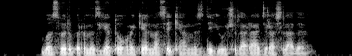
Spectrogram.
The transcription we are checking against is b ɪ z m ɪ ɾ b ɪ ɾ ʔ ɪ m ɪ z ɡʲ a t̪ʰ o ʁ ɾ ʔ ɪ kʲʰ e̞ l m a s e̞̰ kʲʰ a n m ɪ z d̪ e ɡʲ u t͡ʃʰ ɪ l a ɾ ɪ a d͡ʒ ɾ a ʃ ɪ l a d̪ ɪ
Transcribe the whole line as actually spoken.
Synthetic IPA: b ɪ z b ɪ ɾ b ɪ ɾ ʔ ɪ m ɪ z ɡʲ a t̪ʰ o ʁ ɾ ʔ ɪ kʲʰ e̞ l m a s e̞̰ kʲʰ a n m ɪ z d̪ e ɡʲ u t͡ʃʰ ɪ l a ɾ ɪ a d͡ʒ ɾ a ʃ ɪ l a d̪ ɪ

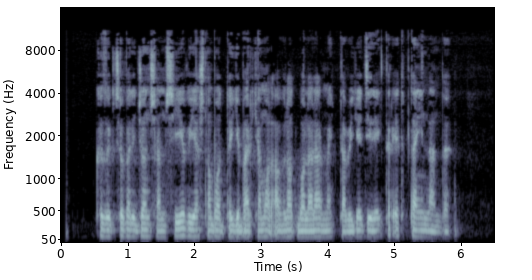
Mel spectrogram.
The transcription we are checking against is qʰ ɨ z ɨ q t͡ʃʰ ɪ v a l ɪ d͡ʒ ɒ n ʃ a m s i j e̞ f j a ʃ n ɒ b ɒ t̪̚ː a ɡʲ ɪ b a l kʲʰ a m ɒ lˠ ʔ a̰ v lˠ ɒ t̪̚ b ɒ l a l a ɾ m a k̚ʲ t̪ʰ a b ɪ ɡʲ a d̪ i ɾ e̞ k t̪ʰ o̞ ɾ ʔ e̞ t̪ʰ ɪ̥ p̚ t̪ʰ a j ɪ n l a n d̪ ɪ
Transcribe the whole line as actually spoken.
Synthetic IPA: qʰ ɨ z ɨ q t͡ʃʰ ɪ v a l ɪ d͡ʒ ɒ n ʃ a m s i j e̞ f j a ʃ n ɒ b ɒ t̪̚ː a ɡʲ ɪ b a ɾ kʲʰ a m ɒ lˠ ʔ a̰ v lˠ ɒ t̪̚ b ɒ l a l a ɾ m a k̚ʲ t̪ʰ a b ɪ ɡʲ a d̪ i ɾ e̞ k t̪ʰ o̞ ɾ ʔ e̞ t̪ʰ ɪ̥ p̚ t̪ʰ a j ɪ n l a n d̪ ɪ

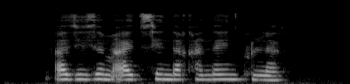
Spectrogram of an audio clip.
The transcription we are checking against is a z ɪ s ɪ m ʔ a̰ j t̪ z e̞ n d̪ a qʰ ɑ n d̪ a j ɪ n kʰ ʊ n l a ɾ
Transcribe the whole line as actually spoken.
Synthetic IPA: a z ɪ z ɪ m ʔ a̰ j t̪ s e̞ n d̪ a qʰ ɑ n d̪ a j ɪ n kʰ ʊ n l a ɾ

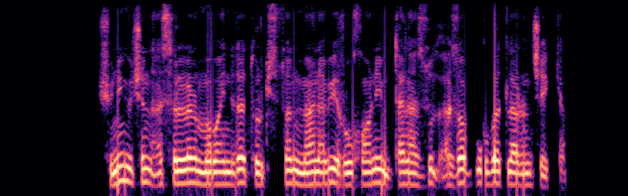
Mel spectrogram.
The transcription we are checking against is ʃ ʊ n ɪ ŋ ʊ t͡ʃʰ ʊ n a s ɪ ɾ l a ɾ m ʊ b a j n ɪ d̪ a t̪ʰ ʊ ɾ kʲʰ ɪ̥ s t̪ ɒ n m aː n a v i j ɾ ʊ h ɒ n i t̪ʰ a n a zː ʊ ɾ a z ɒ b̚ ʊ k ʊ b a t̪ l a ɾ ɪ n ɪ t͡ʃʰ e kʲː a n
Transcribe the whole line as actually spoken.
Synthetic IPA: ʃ ʊ n ɪ ŋ ʊ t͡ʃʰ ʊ n a s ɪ ɾ l a ɾ m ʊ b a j n ɪ d̪ a t̪ʰ ʊ ɾ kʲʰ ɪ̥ s t̪ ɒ n m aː n a v i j ɾ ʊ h ɒ n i t̪ʰ a n a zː ʊ l a z ɒ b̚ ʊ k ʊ b a t̪ l a ɾ ɪ n ɪ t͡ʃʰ e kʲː a n

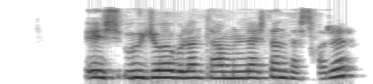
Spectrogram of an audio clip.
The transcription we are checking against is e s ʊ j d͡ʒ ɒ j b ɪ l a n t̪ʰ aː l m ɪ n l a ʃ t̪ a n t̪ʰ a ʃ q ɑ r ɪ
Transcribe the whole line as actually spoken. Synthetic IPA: e ʃ ʊ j d͡ʒ ɒ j b ɪ l a n t̪ʰ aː m ɪ n l a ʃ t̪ a n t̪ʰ a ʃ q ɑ ɾ ɪ

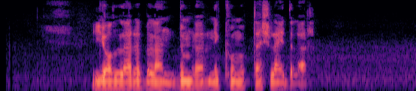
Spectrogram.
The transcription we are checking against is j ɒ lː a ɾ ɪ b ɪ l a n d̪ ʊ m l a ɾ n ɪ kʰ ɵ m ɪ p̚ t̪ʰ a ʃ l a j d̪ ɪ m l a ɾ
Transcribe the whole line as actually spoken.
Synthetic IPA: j ɒ lː a ɾ ɪ b ɪ l a n d̪ ʊ m l a ɾ n ɪ kʰ ɵ m ɪ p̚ t̪ʰ a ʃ l a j d̪ ɪ l a ɾ

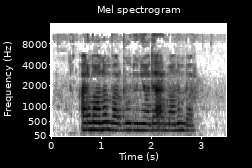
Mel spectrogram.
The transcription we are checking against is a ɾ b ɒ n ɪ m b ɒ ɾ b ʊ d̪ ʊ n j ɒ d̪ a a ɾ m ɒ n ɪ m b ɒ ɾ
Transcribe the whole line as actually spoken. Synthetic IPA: a ɾ m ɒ n ɪ m b ɒ ɾ b ʊ d̪ ʊ n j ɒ d̪ a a ɾ m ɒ n ɪ m b ɒ ɾ

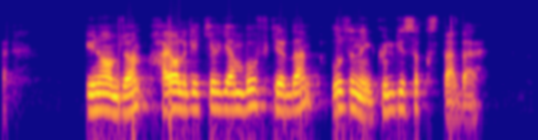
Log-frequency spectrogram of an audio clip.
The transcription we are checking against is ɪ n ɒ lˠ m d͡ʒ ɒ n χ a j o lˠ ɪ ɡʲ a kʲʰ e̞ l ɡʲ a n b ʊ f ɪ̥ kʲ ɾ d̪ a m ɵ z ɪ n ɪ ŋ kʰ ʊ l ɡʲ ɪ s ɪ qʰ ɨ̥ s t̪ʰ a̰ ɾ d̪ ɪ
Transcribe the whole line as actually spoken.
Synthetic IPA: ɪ n ɒ m d͡ʒ ɒ n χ a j ɒ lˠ ɪ ɡʲ a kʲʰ e̞ l ɡʲ a n b ʊ f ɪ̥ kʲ ɾ d̪ a n ɵ z ɪ n ɪ ŋ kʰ ʊ l ɡʲ ɪ s ɪ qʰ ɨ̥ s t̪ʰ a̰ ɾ d̪ ɪ

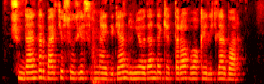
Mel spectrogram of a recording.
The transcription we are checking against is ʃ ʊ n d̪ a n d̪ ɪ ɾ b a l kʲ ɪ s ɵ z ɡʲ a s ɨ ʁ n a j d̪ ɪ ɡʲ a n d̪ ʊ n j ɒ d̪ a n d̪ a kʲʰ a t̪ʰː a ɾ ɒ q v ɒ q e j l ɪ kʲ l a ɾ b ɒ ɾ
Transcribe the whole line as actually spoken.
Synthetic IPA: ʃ ʊ n d̪ a n d̪ ɪ ɾ b a l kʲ ɪ s ɵ z ɡʲ a s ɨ ʁ m a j d̪ ɪ ɡʲ a n d̪ ʊ n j ɒ d̪ a n d̪ a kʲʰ a t̪ʰː a ɾ ɒ q v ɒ q e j l ɪ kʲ l a ɾ b ɒ ɾ

